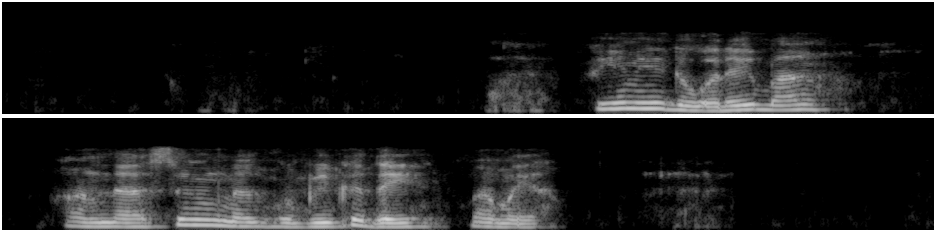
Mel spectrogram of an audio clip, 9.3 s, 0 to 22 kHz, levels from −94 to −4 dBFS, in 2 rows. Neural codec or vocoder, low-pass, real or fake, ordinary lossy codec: codec, 16 kHz, 4.8 kbps, FACodec; 7.2 kHz; fake; Opus, 24 kbps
